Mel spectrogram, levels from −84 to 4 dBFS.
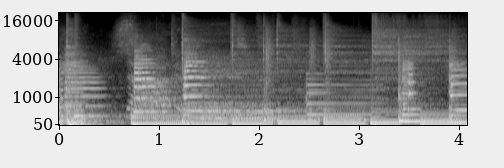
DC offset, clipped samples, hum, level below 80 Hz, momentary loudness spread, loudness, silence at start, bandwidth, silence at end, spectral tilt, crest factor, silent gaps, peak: under 0.1%; under 0.1%; none; -20 dBFS; 4 LU; -16 LUFS; 0 s; over 20 kHz; 0 s; -6 dB/octave; 14 dB; none; 0 dBFS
